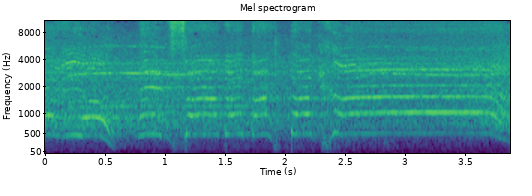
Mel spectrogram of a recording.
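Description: A huge crowd of around 80,000 at the Wacken metal festival roars and yells without pause during a live-broadcast band performance, a dense wall of voices with individual whoops sliding down in pitch rising out of the steady cheering.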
